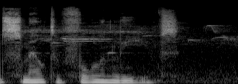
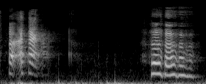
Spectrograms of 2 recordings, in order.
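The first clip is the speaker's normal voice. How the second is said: put-on high, bright baby giggle; a newborn bursting into laughter; baby's laugh. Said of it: "then started to laugh".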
